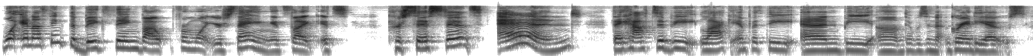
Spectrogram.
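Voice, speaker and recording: A woman podcast host and therapist who prompts her guest calmly and sums up what was said. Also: medium pitch, measured pace. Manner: calm, prompting and summarizing. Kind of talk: interview questions.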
